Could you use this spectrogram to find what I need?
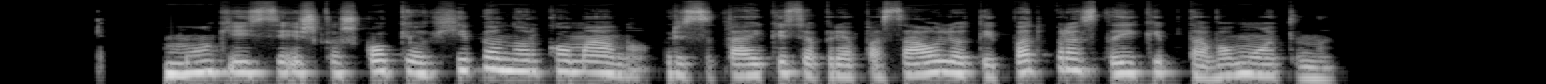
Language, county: Lithuanian, Klaipėda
